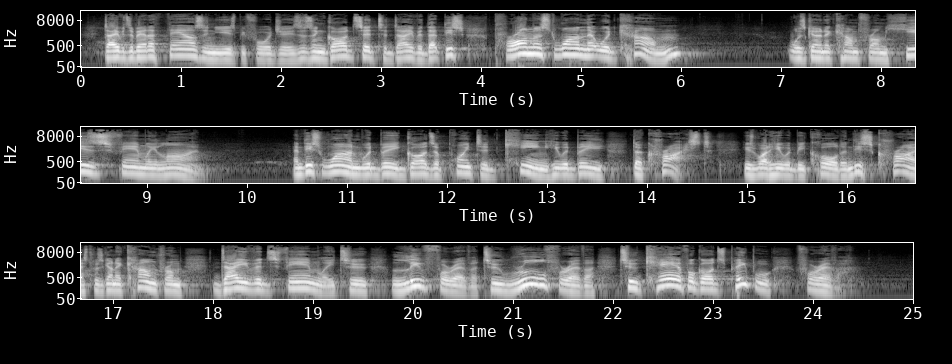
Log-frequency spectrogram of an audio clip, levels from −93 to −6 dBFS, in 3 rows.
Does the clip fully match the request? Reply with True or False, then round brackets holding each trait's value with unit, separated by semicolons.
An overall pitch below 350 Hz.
True (140 Hz)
